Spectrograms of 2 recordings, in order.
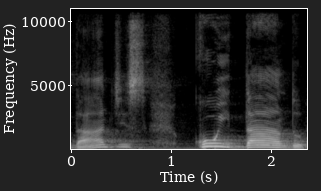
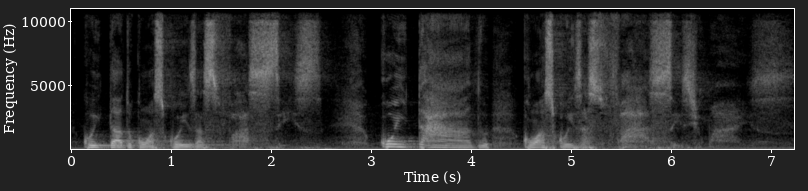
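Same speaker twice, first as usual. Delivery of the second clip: whispered warning; 4 semitones lower, 6 dB quieter, slower than usual. Acted.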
